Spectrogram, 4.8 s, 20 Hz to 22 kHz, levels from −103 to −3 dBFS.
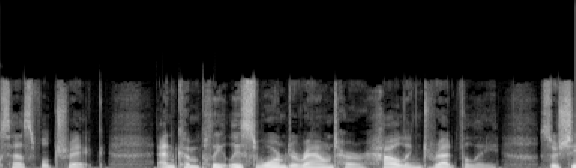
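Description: No technical faults can be heard anywhere in the recording of speech, with the signal holding steady and intact throughout.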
